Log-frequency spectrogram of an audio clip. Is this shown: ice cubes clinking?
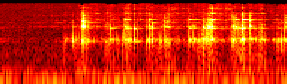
yes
